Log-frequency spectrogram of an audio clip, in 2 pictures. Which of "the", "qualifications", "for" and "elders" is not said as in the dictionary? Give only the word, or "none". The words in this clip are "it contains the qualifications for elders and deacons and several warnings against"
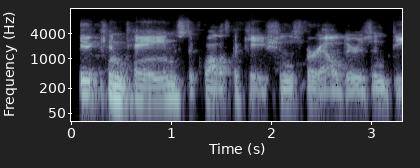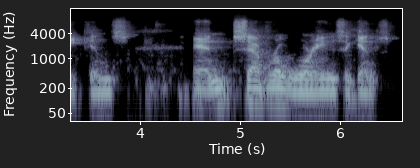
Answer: none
